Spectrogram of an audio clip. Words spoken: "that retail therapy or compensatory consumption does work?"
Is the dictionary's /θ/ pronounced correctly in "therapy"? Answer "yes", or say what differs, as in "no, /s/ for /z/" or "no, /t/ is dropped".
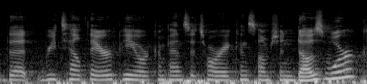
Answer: yes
